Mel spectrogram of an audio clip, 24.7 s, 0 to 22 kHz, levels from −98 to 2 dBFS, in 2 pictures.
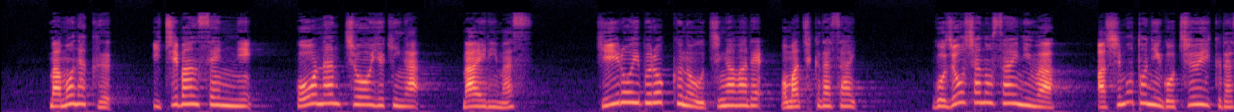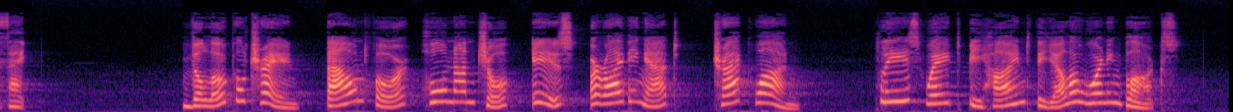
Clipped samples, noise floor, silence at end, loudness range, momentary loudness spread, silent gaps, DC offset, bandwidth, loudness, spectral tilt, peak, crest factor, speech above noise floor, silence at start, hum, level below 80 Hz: under 0.1%; -68 dBFS; 0.6 s; 4 LU; 11 LU; none; under 0.1%; 14 kHz; -22 LUFS; -4 dB/octave; 0 dBFS; 22 dB; 46 dB; 0.5 s; none; -72 dBFS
